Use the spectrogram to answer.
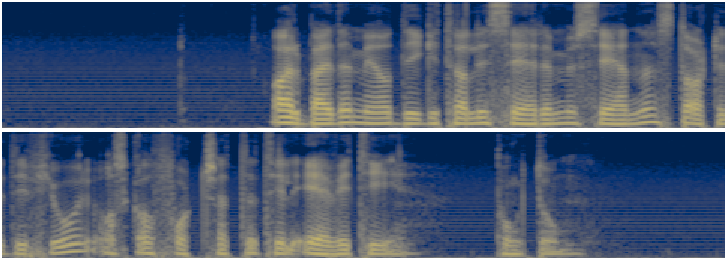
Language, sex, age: Norwegian, male, 35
